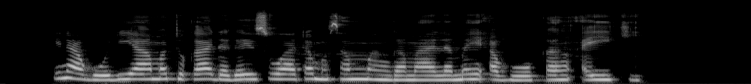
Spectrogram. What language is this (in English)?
Hausa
